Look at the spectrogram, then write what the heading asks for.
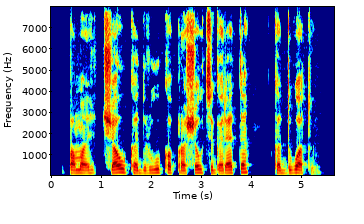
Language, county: Lithuanian, Alytus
